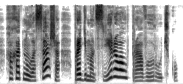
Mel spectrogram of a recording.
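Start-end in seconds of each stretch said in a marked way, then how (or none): none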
